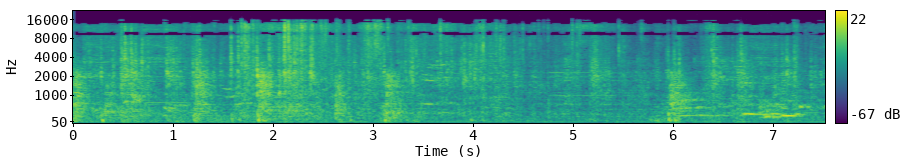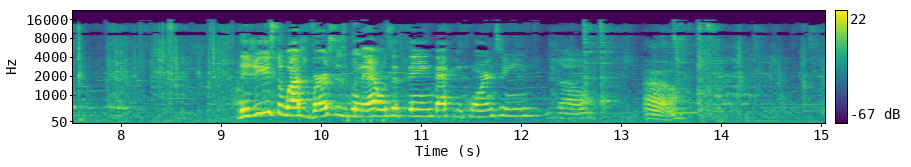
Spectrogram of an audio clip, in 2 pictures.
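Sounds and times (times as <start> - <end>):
pastry brush scratching: 0.0 - 10.6
low background voices: 0.0 - 11.2
foil pan crinkling and scraping: 0.0 - 12.0.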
